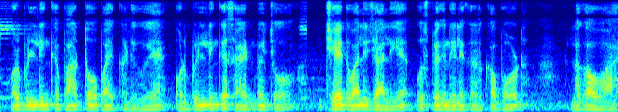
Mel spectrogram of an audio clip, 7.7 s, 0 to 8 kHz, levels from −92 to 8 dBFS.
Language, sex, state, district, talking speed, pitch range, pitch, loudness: Hindi, male, Uttar Pradesh, Muzaffarnagar, 215 wpm, 90-95 Hz, 95 Hz, -34 LUFS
